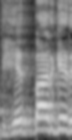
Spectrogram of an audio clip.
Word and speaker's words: Svedberg: এবার এসটাকে ভেদবার্গটাকে যখন আমরা ইংলিশে প্রোনাউন্সিয়েশন করি বা ইংলিশে লিখি, ইংলিশে এর স্পেলিংটা হয় SVEDBERG, ভেদবার্গ। ভেদবার্গের প্রথমে এস দিয়ে স্পেলিংটা শুরু হয় কিন্তু প্রোনাউন্সিয়েশন যখন হয় তখন এসটা সাইলেন্ট থাকে, তখন সেই জন্য এই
